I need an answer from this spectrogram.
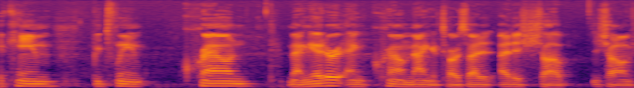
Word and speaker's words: Crown Magnetar: I thought I came between Crown Magneto and Crown magnetars I just shoved the Sham shot you know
